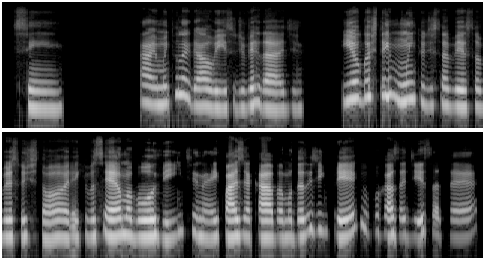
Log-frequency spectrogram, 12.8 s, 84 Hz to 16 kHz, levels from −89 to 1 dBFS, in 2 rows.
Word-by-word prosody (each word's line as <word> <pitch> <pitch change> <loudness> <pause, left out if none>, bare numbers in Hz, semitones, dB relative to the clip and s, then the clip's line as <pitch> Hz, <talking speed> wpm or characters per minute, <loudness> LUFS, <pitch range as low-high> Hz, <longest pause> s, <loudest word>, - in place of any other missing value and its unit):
Sim. 195 -1 -4 1.0
Ah, 250 -2 -1
é 230 - -2
muito 235 +9 -3
legal 215 -11 0
isso, 195 +1 -4
de 200 +1 -9
verdade, 195 -3 -2 0.5
e 260 +1 +1
eu 290 +1 +5
gostei 310 +2 0
muito 280 -3 -1
de 220 0 -12
saber 215 -2 -1
sobre 210 0 -2
a - - +4
sua 205 0 -6
história, 200 -1 -2
que 200 +2 -18
você 210 +3 -4
é 210 0 +9
uma 220 0 +2
boa 205 0 +5
ouvinte, 210 +5 -2
né. 200 -2 -4
E 205 - -3
quase 210 +1 +5
acaba 200 -1 +4
mudando 210 +5 -2
de 275 0 -11
emprego 255 - +1
por 250 +1 -18
causa 215 -1 -1
disso 205 +3 -4
até, 205 +1 -9
210 Hz, 165 wpm, -23 LUFS, 200-240 Hz, 1.0 s, é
